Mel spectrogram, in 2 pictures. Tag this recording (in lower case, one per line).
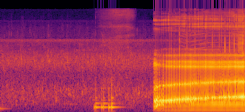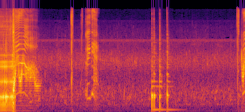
frog croaking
